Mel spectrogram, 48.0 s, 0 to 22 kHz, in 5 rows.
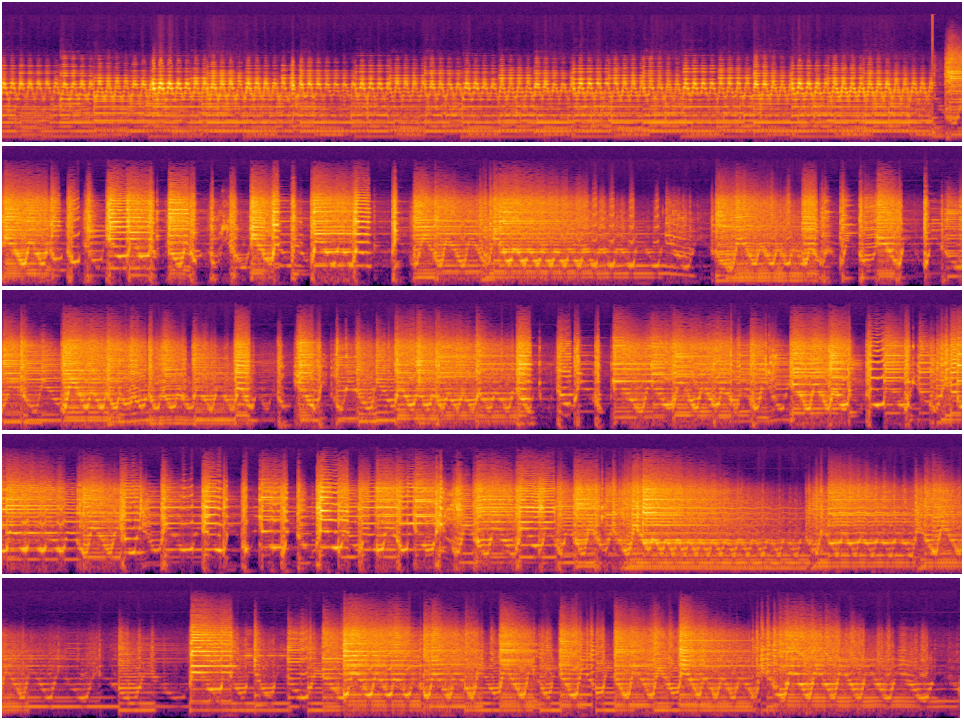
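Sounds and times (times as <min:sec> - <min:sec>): electric guitar with sweeping filter: 0:00.0 - 0:47.9.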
